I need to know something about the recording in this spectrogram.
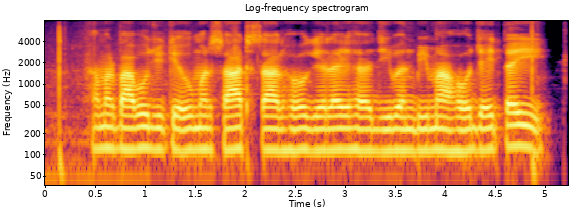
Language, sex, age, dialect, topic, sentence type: Magahi, male, 18-24, Southern, banking, question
